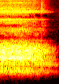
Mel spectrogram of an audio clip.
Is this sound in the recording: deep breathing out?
yes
